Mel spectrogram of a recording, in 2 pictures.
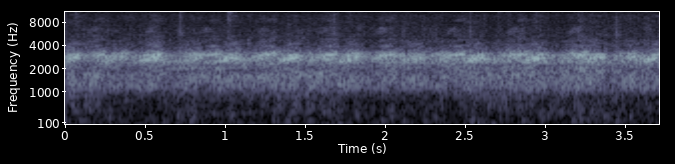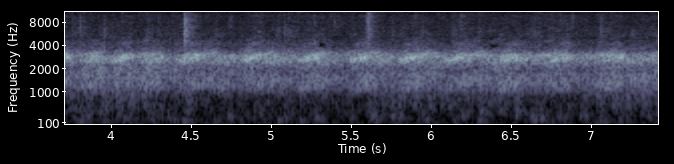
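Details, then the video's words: Many frogs calling through a drizzly countryside night in Korea; quick, evenly pulsing high croaks form an unbroken chorus, with occasional sharp raindrop clicks. "개구리 소리"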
